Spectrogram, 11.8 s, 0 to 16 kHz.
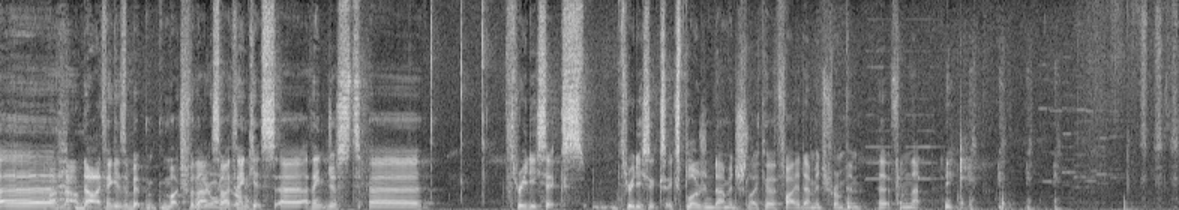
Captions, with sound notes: - Naw - Naw, I think it's a bit much for that, so I think it's... I think just... Ehhh... *thinking noises* 3d6. 3d6 explosion damage, like a fire damage from him, from that. *happy electronic beeps*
